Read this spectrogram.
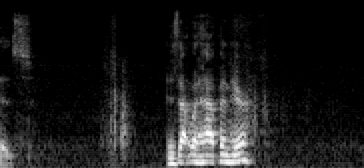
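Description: A sheet of paper rustles as hands slide it away.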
